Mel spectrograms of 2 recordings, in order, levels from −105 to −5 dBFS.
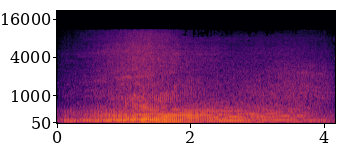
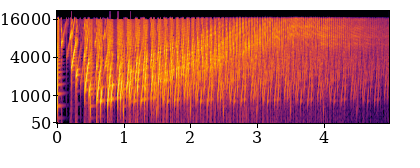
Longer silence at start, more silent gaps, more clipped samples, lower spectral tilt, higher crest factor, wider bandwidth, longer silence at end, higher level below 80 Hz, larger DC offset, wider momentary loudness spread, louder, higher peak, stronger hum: about the same, 0 s vs 0 s; neither; neither; first, -6.5 dB/octave vs 5 dB/octave; about the same, 18 dB vs 14 dB; second, 11.5 kHz vs 18 kHz; about the same, 0 s vs 0 s; first, -58 dBFS vs -64 dBFS; neither; about the same, 12 LU vs 14 LU; second, -42 LUFS vs -11 LUFS; second, -24 dBFS vs 0 dBFS; neither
